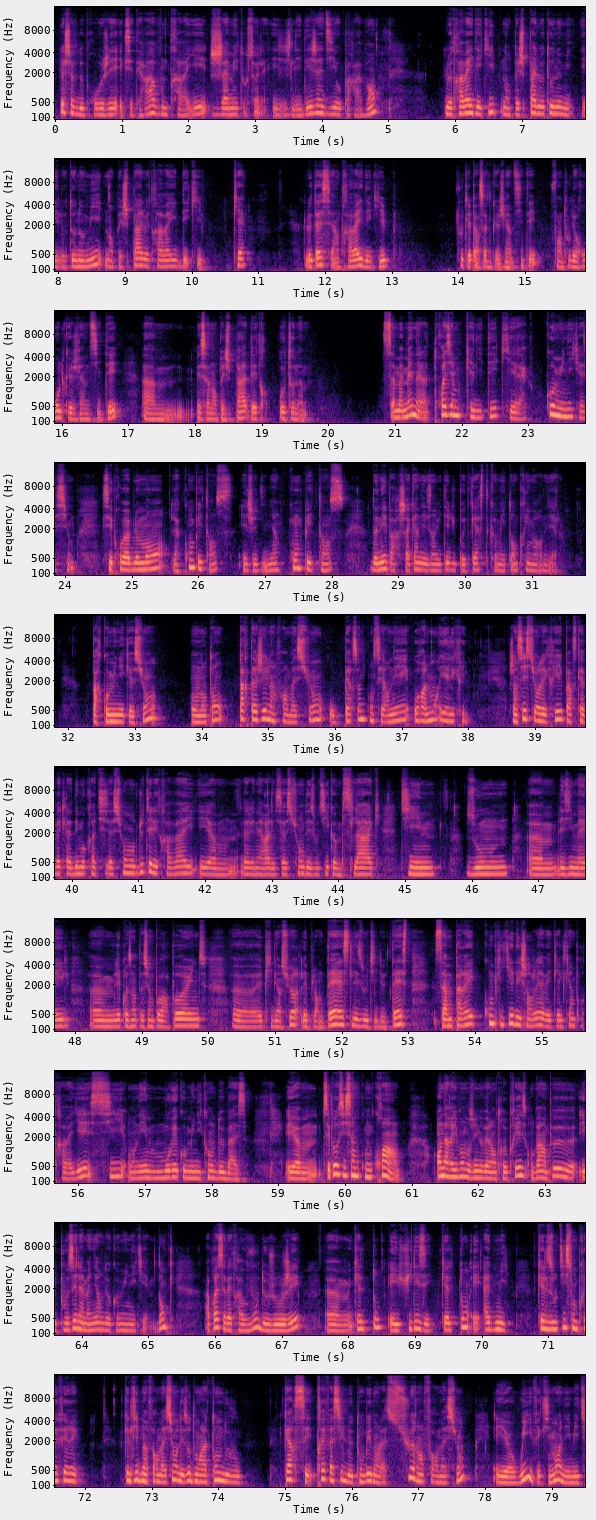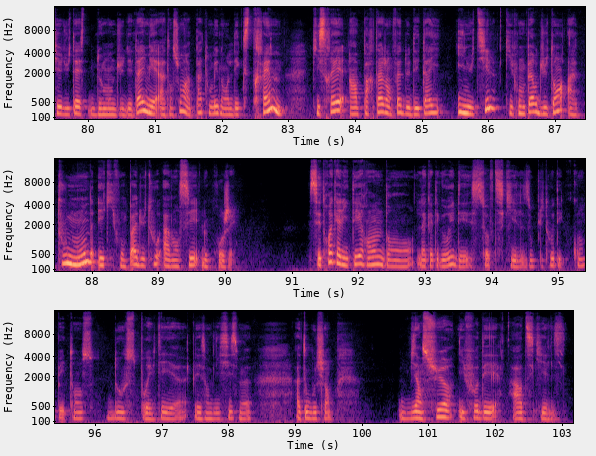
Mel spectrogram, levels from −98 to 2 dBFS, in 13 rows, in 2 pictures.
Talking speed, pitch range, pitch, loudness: 175 wpm, 160-200 Hz, 175 Hz, -26 LUFS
